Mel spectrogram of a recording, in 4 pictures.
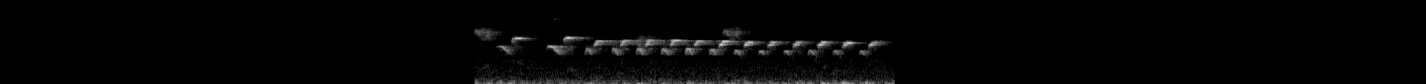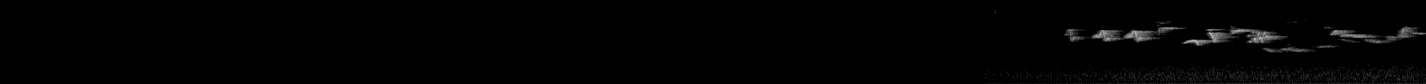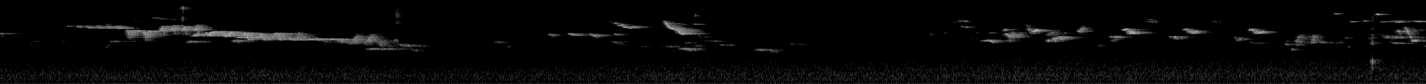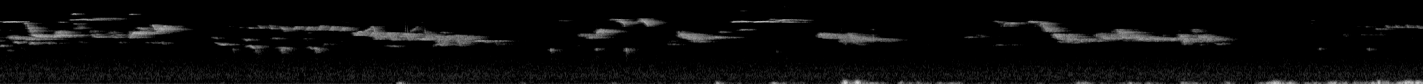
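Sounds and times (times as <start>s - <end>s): small birds chirping: 4.8s - 9.0s, 24.9s - 37.0s, 37.7s - 55.2s, 55.8s - 57.0s.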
